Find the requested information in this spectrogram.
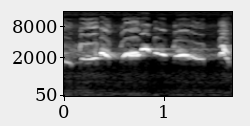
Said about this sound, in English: but I whistled back, and the blackbird whistled back to me. We had a conversation.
